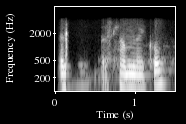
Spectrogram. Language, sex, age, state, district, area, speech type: Kashmiri, male, 18-30, Jammu and Kashmir, Budgam, rural, conversation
